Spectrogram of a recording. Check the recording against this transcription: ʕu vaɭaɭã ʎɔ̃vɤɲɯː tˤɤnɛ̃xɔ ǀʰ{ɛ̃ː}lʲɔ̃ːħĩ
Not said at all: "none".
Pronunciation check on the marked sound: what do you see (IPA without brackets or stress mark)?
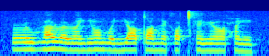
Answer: ɛ̃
